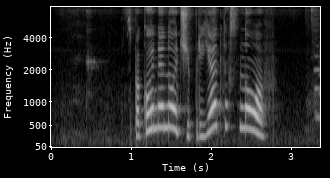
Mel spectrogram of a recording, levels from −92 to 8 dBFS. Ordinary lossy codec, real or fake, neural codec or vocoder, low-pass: none; real; none; none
